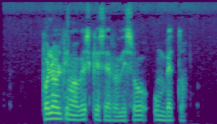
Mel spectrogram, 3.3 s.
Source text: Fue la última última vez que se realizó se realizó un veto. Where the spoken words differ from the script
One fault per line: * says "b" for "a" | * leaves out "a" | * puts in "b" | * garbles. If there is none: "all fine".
* leaves out "última"
* leaves out "se realizó"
